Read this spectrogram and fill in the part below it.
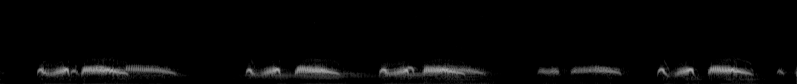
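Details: Spotted dove used for luring gives a series of rolling, slightly quavering coos in clusters of two or three notes, separated by pauses of about a second; faint high whine behind.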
